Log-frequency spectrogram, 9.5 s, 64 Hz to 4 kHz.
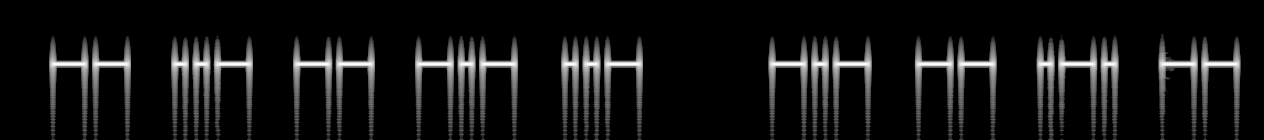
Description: Morse code, heard as a keyed tone, about 15 wpm, spaced as for 13 wpm, 600 Hz. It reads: MUMKU KMRM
